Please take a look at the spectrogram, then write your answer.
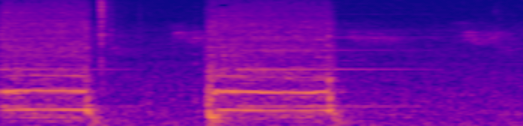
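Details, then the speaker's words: BMW passenger window, lowering test after the window regulator was replaced. The motor runs in short half-second bursts with pauses between; the glass drops an inch or two, then freezes. It didn't do this before; cause unclear. "It goes down only in steps for some reason. It goes down like an inch or two down, and then it freezes."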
